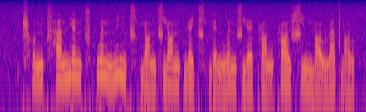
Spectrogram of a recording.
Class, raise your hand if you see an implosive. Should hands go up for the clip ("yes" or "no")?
no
